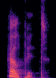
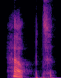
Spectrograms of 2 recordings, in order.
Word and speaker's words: helped: as you can imagine the most common mistake is pronouncing the IDI as it after all verbs look at some examples common mistake saying help it tis helped saying walk it it is walked not cough it but coughed not order it but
